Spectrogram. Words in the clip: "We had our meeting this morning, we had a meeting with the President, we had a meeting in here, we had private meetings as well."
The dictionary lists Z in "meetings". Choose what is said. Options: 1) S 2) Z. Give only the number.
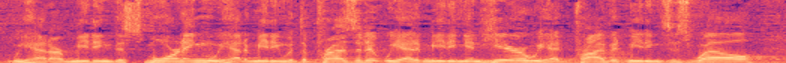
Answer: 2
